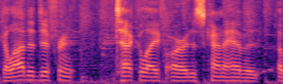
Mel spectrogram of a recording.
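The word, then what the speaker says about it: Teklife: Techlife. Uh I think is technically a collective, but it might be also a record label. It's spelled te e k life.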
